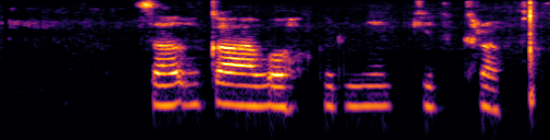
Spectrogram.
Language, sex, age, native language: Icelandic, female, 8, Icelandic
